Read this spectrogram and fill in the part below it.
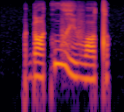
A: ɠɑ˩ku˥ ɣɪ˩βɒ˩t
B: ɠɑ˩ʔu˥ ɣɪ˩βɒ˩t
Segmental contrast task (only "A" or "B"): A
